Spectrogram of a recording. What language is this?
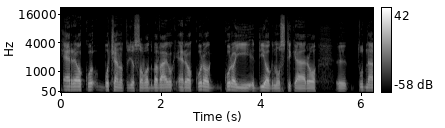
Hungarian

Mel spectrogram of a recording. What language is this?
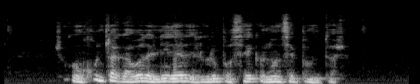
Spanish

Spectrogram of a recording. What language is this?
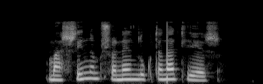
Mari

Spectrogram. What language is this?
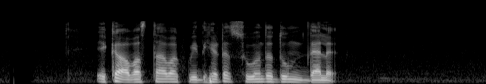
Sinhala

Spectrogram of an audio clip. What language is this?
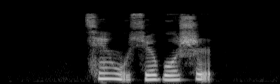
Chinese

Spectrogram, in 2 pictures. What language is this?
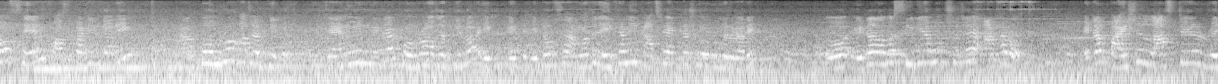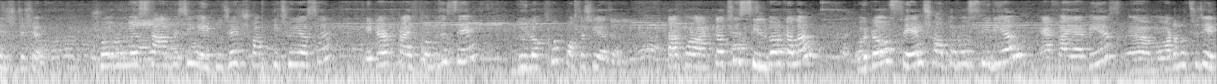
Bangla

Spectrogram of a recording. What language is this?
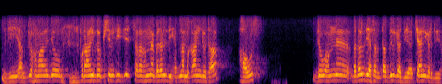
Urdu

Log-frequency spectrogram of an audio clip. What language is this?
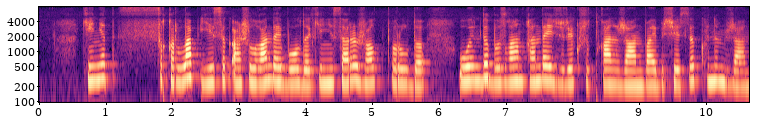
Kazakh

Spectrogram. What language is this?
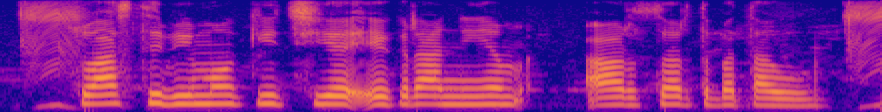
Maithili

